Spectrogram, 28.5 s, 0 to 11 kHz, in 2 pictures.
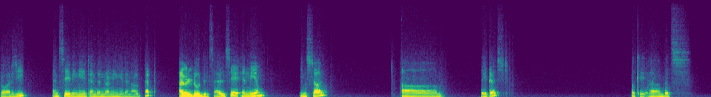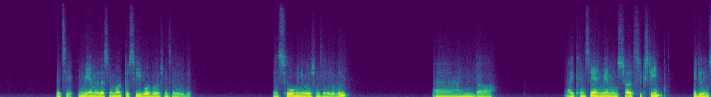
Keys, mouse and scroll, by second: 0.3-0.9 scroll down 2, 2.3 alt+Tab, 4.6-6.8 typing, 7.1 alt+Tab, 7.8 alt+Tab, 9.3-11.1 typing, 13.0-15.3 typing, 17.5-22.6 scroll up 2, 23.7-25.3 drag, 25.5-27.7 typing.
